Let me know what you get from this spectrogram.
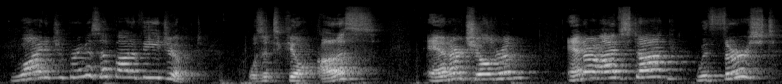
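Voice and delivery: high, whining complaint; voicing the grumbling people. Thirsty crowd grumbling at Moses, high whining voice. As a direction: whine like thirsty angry people.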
